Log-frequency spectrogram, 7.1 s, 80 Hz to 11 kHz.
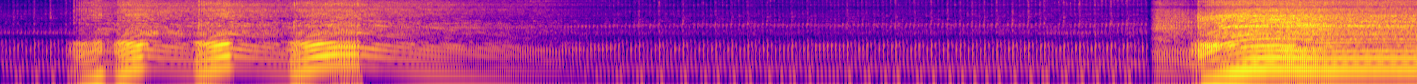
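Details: Stihl MS 500i chainsaw, 62 hours, warm, after chain sharpening, calibration and fuel purge: sharp rev blips, steady even idle, then hard clean pull at high speed under load; no hiccups. Main problem believed to be fuel pump and stale fuel.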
